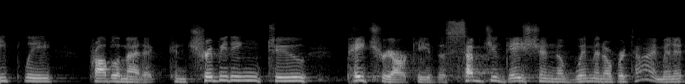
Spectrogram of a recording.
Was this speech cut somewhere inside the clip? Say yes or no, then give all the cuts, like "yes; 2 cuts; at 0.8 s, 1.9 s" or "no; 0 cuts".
no; 0 cuts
